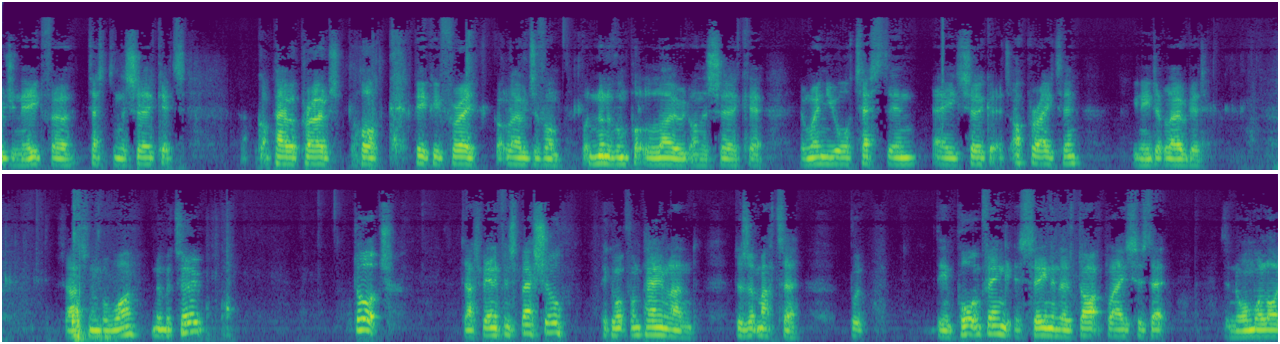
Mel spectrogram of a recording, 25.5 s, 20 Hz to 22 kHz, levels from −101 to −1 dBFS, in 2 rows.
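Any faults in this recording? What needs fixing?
A call bitrate drop muffles and roughens the sound from 1.0 to 4.15 s and again from 17.49 to 19.49 s. The encoder's bitrate fell, consistent with about 32 dropping to 13–14 kbps, so it coded coarsely and cut the high frequencies. A spectrogram shows the upper band abruptly missing. Prevent it by giving the call a more stable connection or more bandwidth headroom.

An electrical switching spike is heard as a sharp snap or a tight cluster of clicks at 9.40 s and 13.53 s. It is likely caused by a nearby switch or static discharge arcing into the audio line. Each appears as a thin vertical spike on the waveform and a full-band vertical line on the spectrogram. Prevent it by moving cables away from switching equipment and using shielded, grounded lines.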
